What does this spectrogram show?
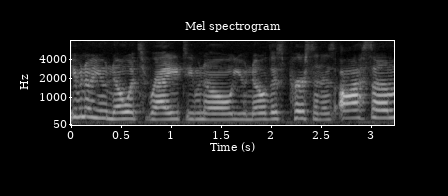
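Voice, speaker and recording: Her intonation rises and falls in a typical way. The speaker is a woman. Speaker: tarot reader. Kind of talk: astrology reading. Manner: casual, rambling; fast.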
